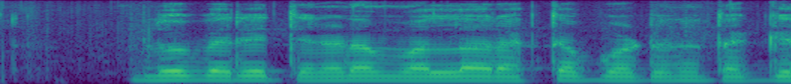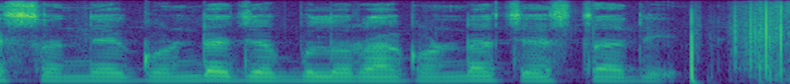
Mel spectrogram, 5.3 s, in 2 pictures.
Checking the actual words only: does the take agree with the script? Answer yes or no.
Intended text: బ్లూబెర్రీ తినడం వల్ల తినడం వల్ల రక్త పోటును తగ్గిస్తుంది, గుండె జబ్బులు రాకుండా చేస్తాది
no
